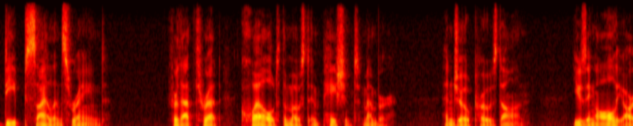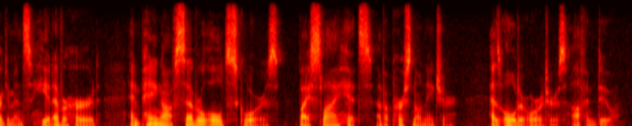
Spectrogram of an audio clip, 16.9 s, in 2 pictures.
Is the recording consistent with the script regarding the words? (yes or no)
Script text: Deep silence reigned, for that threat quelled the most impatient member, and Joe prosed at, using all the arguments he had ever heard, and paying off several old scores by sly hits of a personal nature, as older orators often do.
no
